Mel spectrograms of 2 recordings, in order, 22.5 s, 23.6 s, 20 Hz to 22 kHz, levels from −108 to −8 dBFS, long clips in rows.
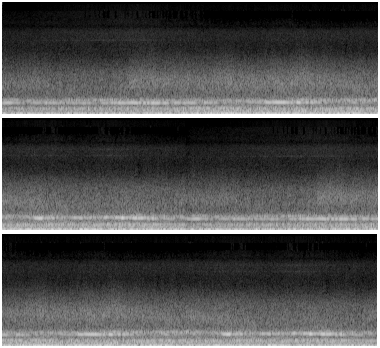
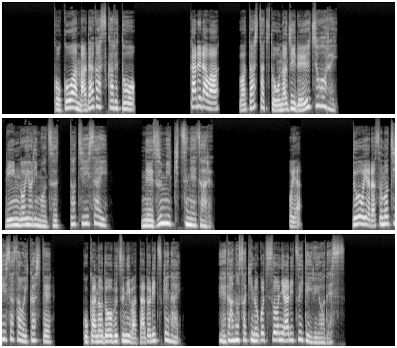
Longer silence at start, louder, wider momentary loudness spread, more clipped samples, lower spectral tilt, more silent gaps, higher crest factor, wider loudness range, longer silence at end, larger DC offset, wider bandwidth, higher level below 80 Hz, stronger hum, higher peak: second, 0 s vs 1.05 s; second, -35 LUFS vs -22 LUFS; second, 5 LU vs 11 LU; neither; first, -10.5 dB/octave vs -4 dB/octave; neither; second, 12 dB vs 20 dB; about the same, 3 LU vs 4 LU; second, 0 s vs 1.05 s; neither; second, 2.7 kHz vs 20 kHz; first, -32 dBFS vs -78 dBFS; neither; second, -18 dBFS vs -4 dBFS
